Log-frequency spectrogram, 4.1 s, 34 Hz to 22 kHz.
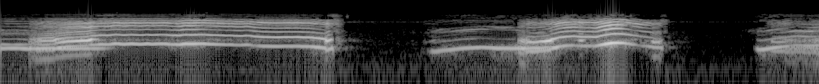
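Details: Maltese dog Sparky "singing" "I love you" with a sustained, steady, tonal wail of about 1.6 seconds, then a shorter rising and wavering note, and the start of a third, all clear and indoors-quiet.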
